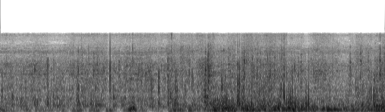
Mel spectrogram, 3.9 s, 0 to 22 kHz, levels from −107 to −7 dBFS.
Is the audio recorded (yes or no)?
yes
